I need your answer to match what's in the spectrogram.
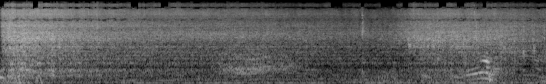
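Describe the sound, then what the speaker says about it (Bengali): Potatoes drop into hot salted oil over an open outdoor fire on a winter night, setting off a loud, steady hiss and sizzle that swells again near the end as someone talks over it. "আলুগুলো দিয়ে দেবো ভাজার জন্য।"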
